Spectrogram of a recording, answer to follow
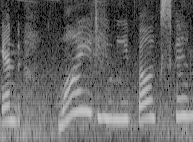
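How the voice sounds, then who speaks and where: Friendly young farmer gal from a video game, high lively voice, conversational, bit of noise. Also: female voice, slow pace, exaggerated voice. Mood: friendly, curious. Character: friendly young woman farmer, newcomer from city.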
